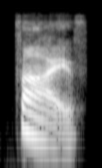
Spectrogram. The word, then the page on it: five: Indian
